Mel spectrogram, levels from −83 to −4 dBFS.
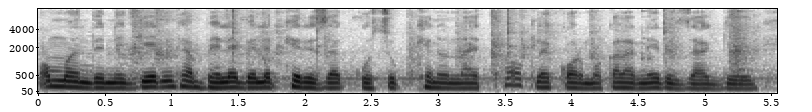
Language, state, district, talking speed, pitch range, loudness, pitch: Kokborok, Tripura, West Tripura, 195 wpm, 125-145 Hz, -16 LUFS, 135 Hz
